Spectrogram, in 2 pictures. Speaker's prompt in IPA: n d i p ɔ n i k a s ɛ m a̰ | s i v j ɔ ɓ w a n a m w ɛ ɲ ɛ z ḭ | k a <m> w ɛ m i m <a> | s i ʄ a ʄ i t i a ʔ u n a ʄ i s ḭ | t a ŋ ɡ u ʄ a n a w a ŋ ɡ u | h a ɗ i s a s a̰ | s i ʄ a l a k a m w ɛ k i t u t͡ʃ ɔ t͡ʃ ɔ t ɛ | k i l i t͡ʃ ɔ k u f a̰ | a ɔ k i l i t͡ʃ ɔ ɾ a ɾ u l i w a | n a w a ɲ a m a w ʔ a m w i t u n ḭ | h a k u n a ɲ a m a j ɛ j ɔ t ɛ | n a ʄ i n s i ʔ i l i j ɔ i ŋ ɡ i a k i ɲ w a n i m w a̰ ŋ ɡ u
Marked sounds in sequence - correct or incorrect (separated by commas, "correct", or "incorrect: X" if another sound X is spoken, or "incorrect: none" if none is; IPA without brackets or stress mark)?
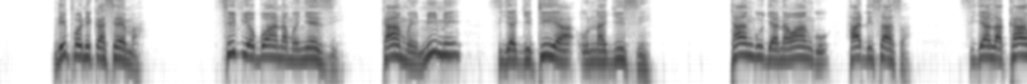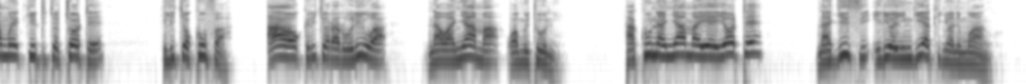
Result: correct, incorrect: i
